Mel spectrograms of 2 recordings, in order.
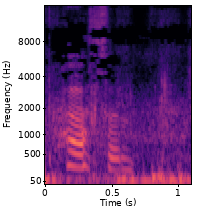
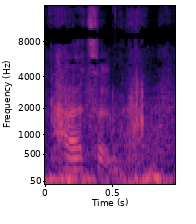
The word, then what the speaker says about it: Pirton: It's pronounced Pirton.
